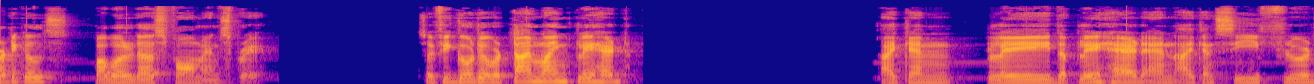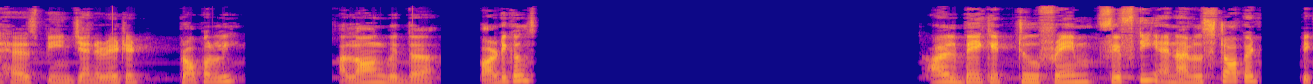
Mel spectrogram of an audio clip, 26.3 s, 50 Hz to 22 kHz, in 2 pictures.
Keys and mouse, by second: 6.3-9.0 drag, 17.9-19.2 drag, 19.2 middle click, 20.5 click.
